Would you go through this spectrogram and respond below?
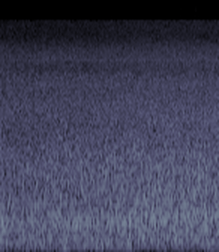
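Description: A couple of waterfalls in a wooded area rush with a steady, broad roar, faint and even throughout, with no voices or other sounds breaking through.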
